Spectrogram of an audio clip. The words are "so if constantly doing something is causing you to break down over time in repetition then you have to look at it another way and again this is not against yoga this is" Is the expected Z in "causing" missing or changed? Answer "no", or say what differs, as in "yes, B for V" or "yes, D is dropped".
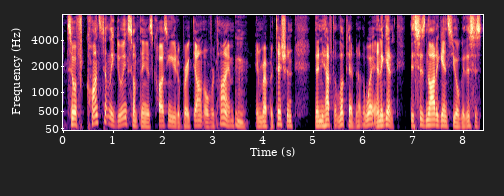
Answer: no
